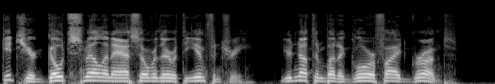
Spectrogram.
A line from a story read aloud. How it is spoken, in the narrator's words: scoffed, and then he yelled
